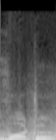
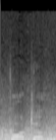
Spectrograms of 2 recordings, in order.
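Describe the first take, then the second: First: The whole word is said fully and clearly. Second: The second half of the word is swallowed. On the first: "We don't say water" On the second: "You eat the ha- uh, last half part of the word"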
